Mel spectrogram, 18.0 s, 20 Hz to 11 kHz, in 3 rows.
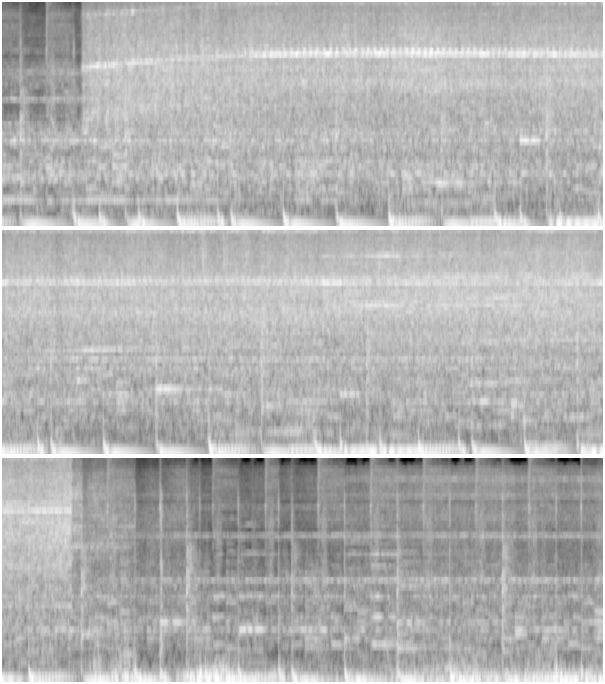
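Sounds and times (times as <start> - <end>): music with pulsing bass beat: 0.0 - 18.0
turboprop engines roaring: 0.0 - 18.0.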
